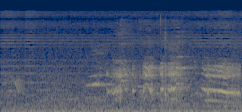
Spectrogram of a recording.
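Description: Faint animal calls in the background, starting about a second in.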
